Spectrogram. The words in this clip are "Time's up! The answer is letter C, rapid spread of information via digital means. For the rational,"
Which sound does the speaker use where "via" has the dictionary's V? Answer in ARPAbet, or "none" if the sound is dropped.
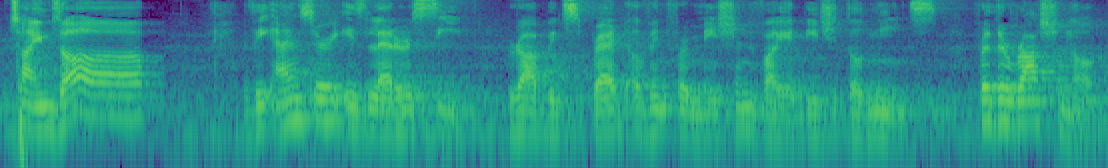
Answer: V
